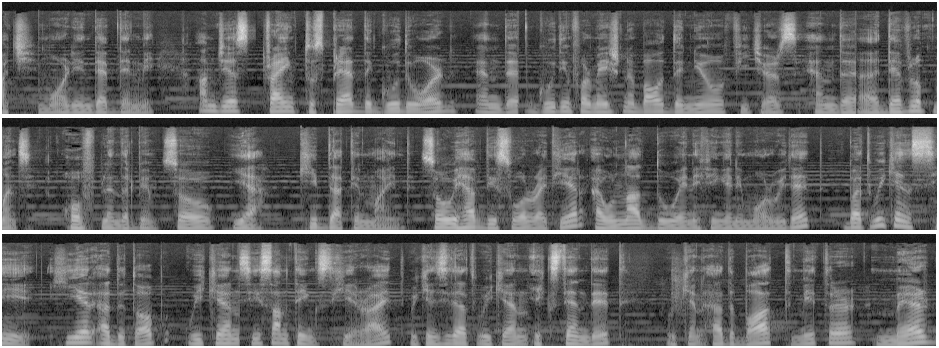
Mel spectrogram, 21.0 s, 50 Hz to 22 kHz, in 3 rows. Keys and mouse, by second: 10.1 middle click.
